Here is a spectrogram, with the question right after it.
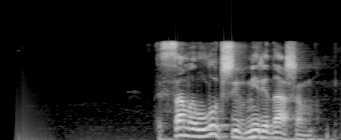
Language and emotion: Russian, positive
